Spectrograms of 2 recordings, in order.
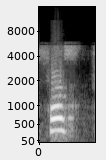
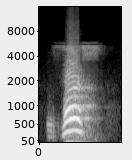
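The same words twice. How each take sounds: First: Faste said with an F, as the wrong word; the mistaken faste, F sound. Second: Vaste said with a clear V at the start; Vaste, stressing the V sound; correcting to Vaste with a V, a little louder. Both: Shown as a demonstration. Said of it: "Vaste avec V".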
